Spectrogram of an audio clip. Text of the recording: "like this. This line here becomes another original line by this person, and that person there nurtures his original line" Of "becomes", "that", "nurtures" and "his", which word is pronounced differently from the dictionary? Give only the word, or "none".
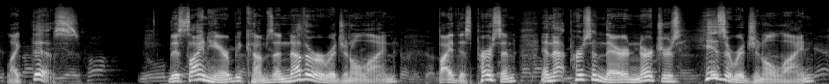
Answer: none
